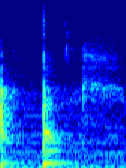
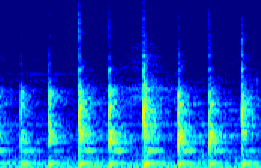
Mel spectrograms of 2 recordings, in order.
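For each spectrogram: First: dense section of ash bowl blank. Second: wood bowl blank sounding looser, less dense.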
